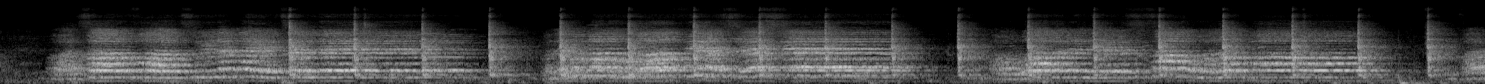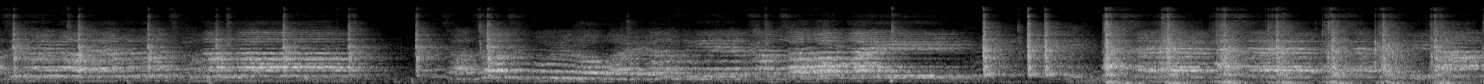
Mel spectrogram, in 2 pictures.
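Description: A mixed choir of school students singing a Samoan song (pese) in harmony, in phrases broken by short pauses. About four seconds before the end a quick, steady beat of thumps joins the singing as the dance (siva) begins.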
